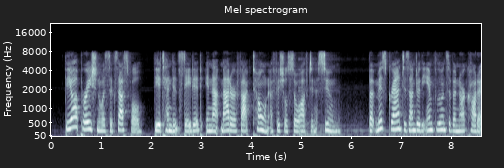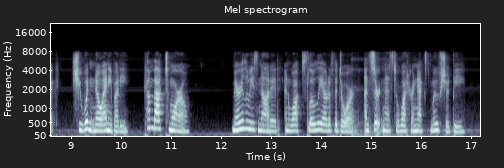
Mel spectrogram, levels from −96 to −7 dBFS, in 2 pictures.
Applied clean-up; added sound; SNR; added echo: neural separator model SepFormer DNS4.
